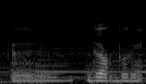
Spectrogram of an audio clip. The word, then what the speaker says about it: Burberry: от модного дома Burberry Я как филология зверялась с правильностью произношения и вербары это правильная название модного дома и вот кардиган в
